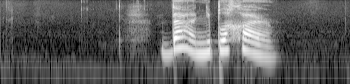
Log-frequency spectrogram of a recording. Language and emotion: Russian, positive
